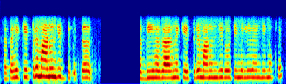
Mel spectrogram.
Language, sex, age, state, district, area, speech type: Sindhi, female, 18-30, Uttar Pradesh, Lucknow, rural, conversation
